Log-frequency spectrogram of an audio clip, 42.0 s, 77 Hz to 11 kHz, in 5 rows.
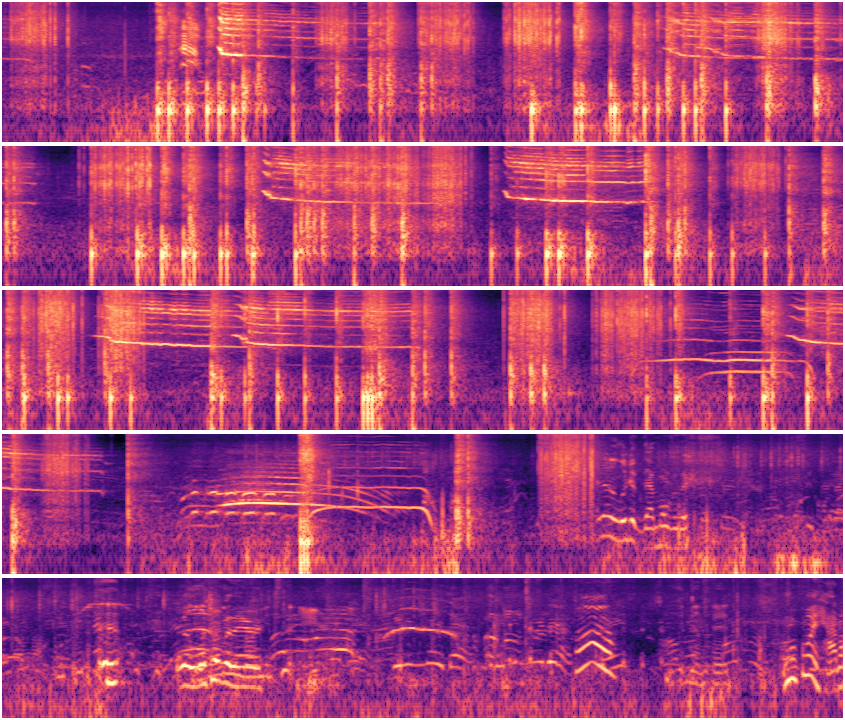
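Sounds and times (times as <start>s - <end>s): firework bangs and crackling: 0.0s - 42.0s
firework shell whistling down: 1.7s - 3.9s, 6.4s - 8.8s, 10.9s - 15.2s, 17.7s - 21.1s, 23.1s - 26.3s.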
